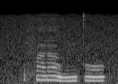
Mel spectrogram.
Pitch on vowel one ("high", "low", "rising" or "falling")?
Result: high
